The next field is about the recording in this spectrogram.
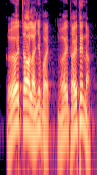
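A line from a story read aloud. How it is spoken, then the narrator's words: Sudden loud laugh. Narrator (Vietnamese): Bạch Đế bỗng cười lớn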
